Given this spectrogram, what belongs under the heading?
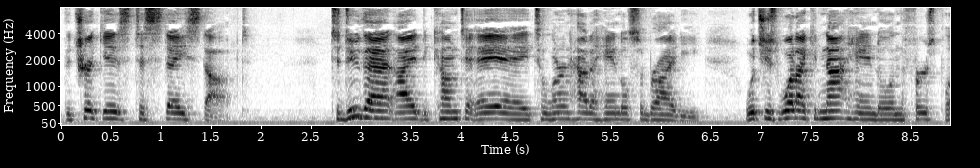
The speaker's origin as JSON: {"language": "English", "region": "Kansas", "country": "United States", "tie": "born or raised there", "said": "I was raised in Kansas, the only child of loving parents who just drank socially. We moved frequently. In fact, I changed schools every year until high school."}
